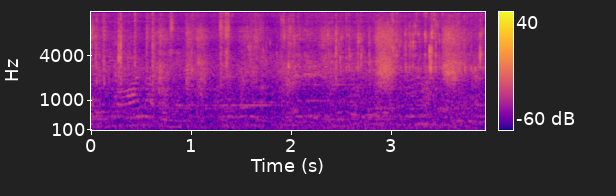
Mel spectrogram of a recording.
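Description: Liquid trickles from a bottle onto a plate.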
